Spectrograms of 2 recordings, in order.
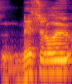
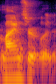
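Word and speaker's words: Misirlou: We're going back to 1962 with Dick Dale, and it's Miserlou or Miserlou. I've heard it pronounced both ways, but it was a big hit for him in the early days of the surf sound, surf music.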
